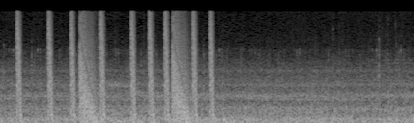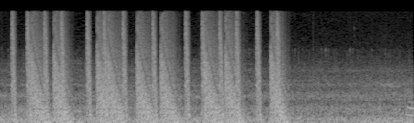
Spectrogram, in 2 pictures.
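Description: A barrage of gunfire in a video game, two long strings of sharp, loud single shots spaced unevenly over a steady engine-like rumble, with a pause between the volleys and no voices.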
